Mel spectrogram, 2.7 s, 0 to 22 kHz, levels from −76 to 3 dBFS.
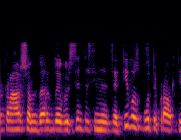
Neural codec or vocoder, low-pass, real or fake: codec, 24 kHz, 1 kbps, SNAC; 7.2 kHz; fake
